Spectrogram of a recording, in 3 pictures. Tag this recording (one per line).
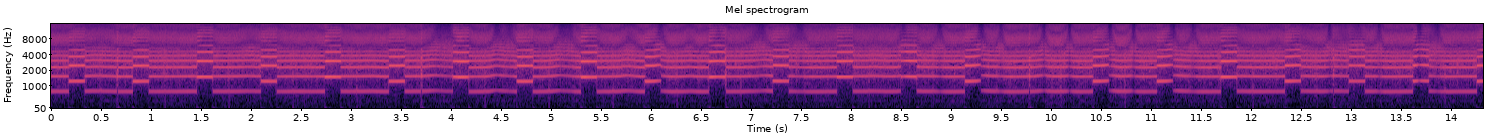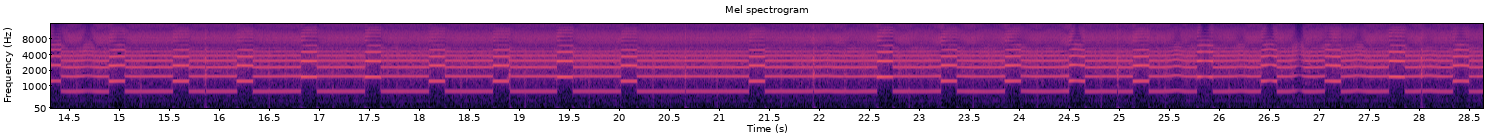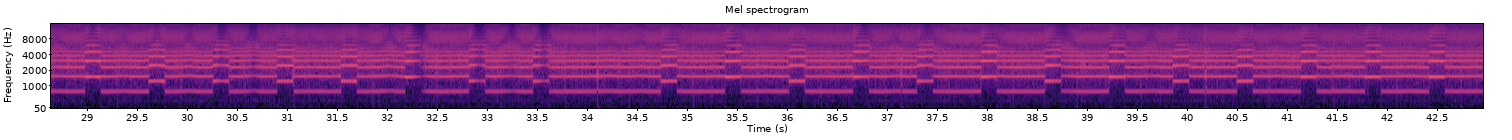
cordless-phone
strange
click
buzz
interference
noise
tone
glitch
digital
electric
pulse
rhythm
electro-magnetic
EMF
am-radio
abstract
EMI
beep
pitch-bend
hiss
hum
charger
electronic
t
playing
lo-fi
radio-interference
